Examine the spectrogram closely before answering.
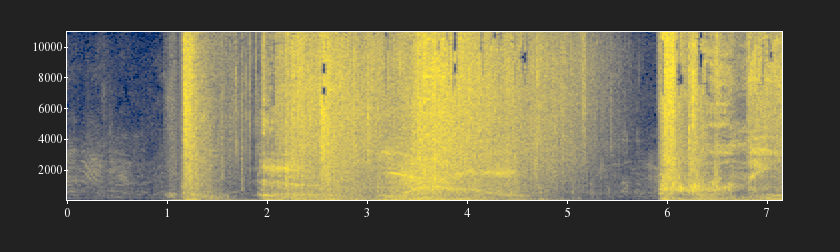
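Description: Loud game attack effects crash and whoosh.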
